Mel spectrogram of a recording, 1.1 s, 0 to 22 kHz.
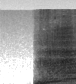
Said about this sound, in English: What do you hear? Most people just hear an engine. We hear a 6.2-liter Hemi V8 with a supercharger that accelerates so fast, it'll suck the air out of your lungs and knock you back in your seat like you're an astronaut in a rocket ship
